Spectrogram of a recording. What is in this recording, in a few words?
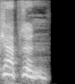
Crew Hired, Female; Dialog; en; Warframe; RailjackCrew; Steel Meridian Female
